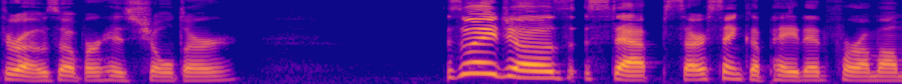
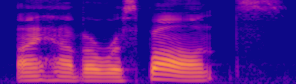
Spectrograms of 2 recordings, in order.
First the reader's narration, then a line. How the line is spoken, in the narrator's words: Sui Jo murmurs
